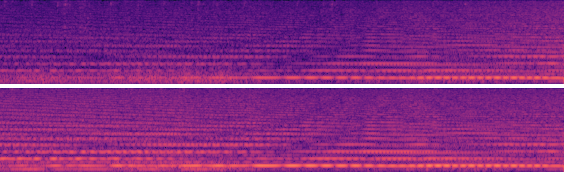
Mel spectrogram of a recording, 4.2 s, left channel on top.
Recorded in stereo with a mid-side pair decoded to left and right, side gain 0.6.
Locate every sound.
0.0 s a drone: 60° right; by 4.2 s 5° right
